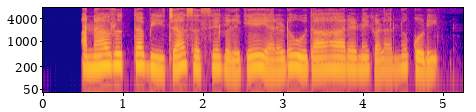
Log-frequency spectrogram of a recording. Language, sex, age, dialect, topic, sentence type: Kannada, female, 18-24, Mysore Kannada, agriculture, question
